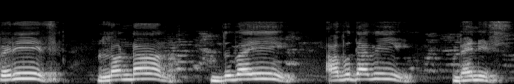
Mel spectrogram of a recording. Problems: constant background noise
